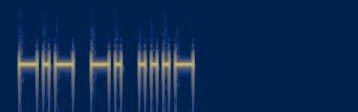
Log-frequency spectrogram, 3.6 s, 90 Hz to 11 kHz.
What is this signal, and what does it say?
Morse code, heard as a keyed tone, about 21 wpm, 700 Hz. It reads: KNV
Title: USA Call Sign Postfixes - 3 Letters 20wpm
